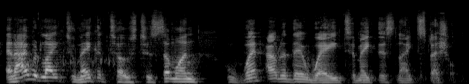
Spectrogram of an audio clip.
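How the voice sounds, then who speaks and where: A grumpy older grandpa. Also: male voice, medium pitch, expressive, fairly quick, fairly bright tone, slightly rough. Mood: wry. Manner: dry, grumbling wisecracks. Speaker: grandfather in a sitcom. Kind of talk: sitcom acting.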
